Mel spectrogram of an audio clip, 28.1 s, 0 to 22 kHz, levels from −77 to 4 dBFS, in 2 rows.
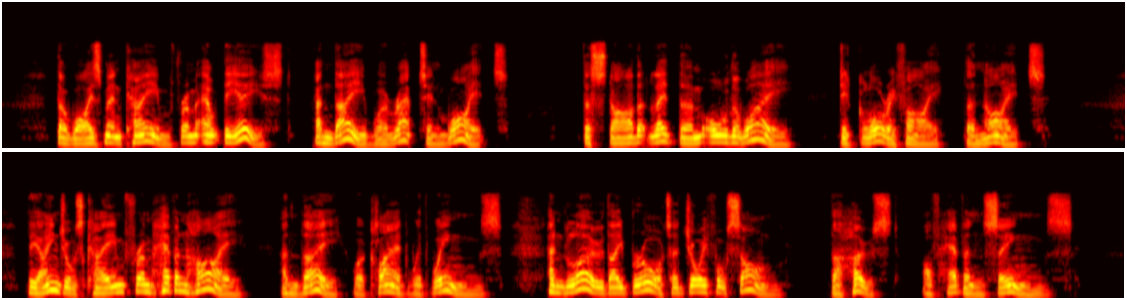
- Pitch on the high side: No, low, 110 Hz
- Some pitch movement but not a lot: No, wide, 7.3 semitones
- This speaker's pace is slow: Yes, slow, 105 wpm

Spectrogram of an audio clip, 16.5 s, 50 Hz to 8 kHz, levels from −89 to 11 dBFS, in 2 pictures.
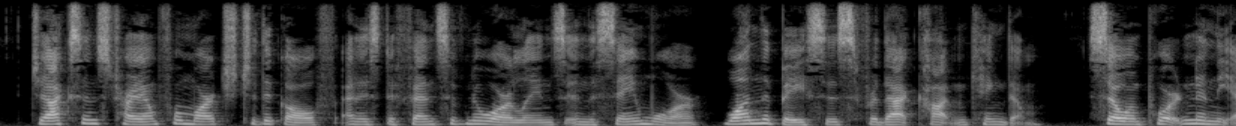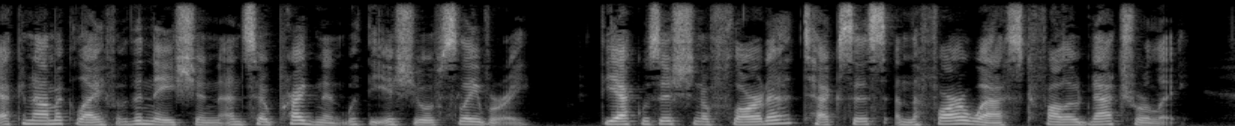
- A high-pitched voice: No, medium, 175 Hz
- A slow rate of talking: No, average, 185 wpm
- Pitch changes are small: No, average, 3.5 semitones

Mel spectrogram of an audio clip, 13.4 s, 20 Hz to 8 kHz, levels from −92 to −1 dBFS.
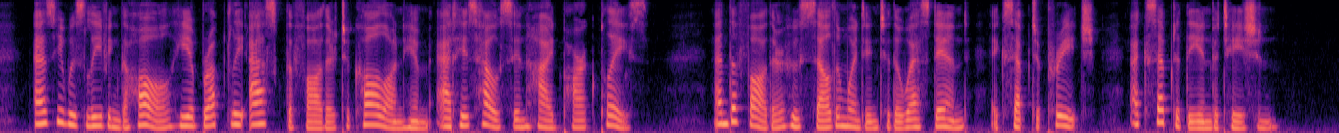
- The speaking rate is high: No, average, 170 wpm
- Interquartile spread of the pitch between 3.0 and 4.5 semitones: No, wide, 5.6 semitones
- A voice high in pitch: No, medium, 180 Hz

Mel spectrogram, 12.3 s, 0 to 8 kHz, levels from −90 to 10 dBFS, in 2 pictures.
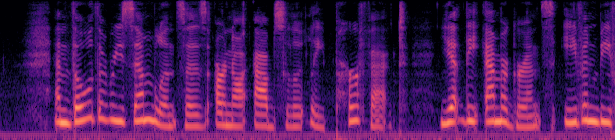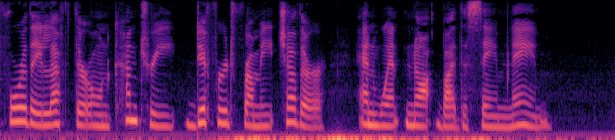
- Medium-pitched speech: No, high, 225 Hz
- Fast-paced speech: No, average, 145 wpm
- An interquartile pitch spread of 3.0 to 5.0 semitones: No, wide, 5.4 semitones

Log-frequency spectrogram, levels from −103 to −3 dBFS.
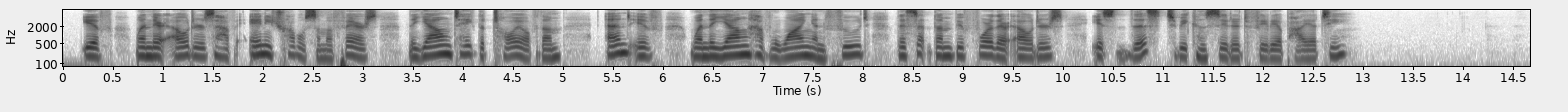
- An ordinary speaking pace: Yes, average, 150 wpm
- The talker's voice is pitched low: No, medium, 185 Hz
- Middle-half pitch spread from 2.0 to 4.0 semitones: Yes, average, 2.9 semitones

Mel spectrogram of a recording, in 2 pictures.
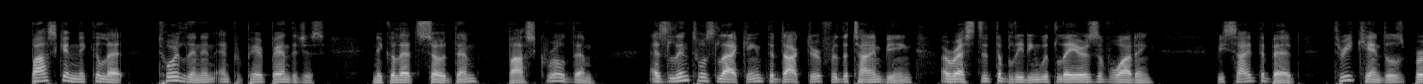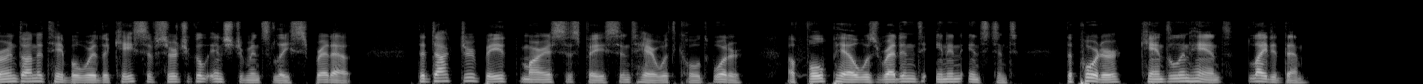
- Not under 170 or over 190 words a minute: No, average, 160 wpm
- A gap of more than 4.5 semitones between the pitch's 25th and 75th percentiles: No, average, 4.2 semitones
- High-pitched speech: No, low, 115 Hz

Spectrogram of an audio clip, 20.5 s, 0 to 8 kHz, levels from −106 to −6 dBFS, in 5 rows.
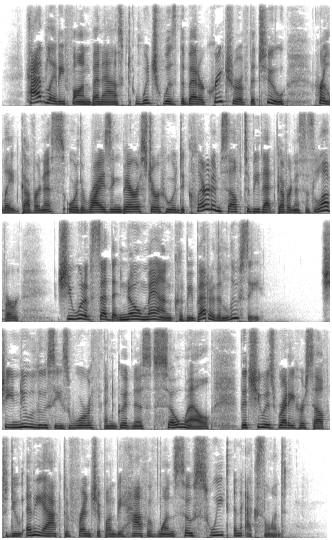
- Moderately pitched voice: Yes, medium, 180 Hz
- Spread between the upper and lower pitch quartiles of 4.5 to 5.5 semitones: No, average, 3.8 semitones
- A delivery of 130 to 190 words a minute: No, average, 200 wpm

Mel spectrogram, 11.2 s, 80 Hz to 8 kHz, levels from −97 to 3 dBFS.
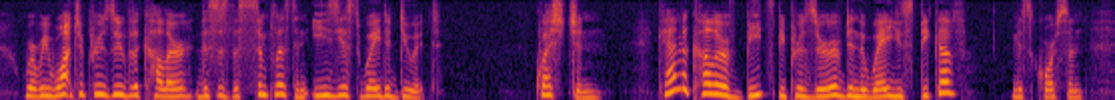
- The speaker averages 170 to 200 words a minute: Yes, average, 175 wpm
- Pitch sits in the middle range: No, high, 225 Hz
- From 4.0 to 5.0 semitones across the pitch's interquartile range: No, average, 3.6 semitones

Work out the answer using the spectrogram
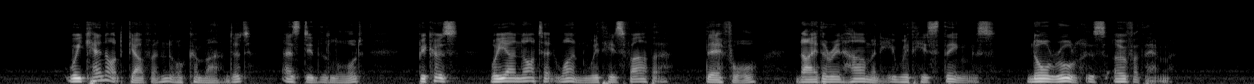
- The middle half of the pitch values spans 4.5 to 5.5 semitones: Yes, average, 4.9 semitones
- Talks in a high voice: No, low, 125 Hz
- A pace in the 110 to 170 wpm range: Yes, average, 150 wpm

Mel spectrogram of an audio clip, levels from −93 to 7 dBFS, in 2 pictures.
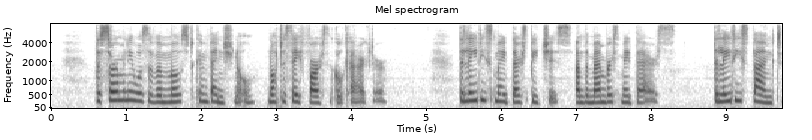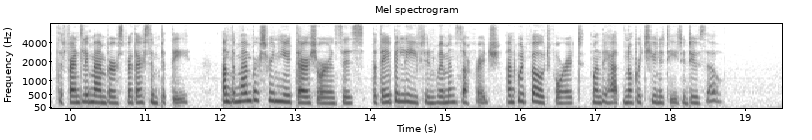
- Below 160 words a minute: No, average, 170 wpm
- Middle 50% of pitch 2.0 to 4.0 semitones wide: Yes, average, 3.6 semitones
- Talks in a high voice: Yes, high, 235 Hz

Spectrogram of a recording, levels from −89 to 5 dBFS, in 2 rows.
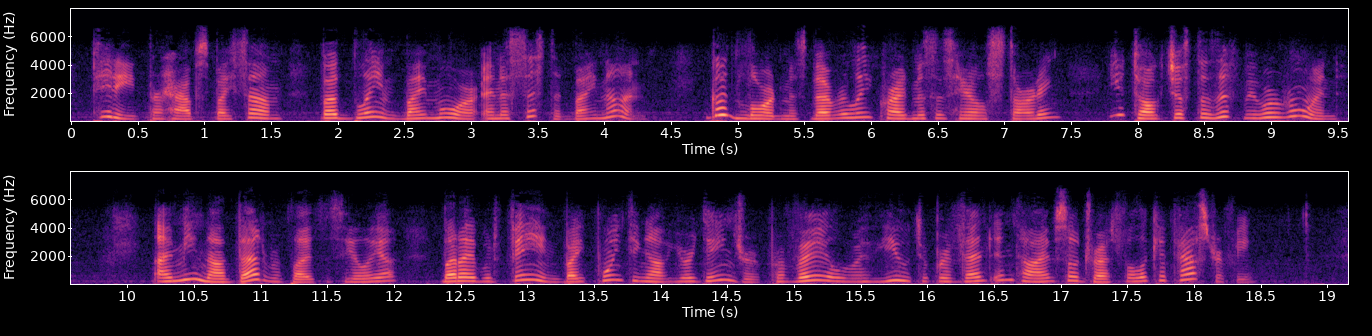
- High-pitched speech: Yes, high, 245 Hz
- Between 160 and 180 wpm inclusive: Yes, average, 170 wpm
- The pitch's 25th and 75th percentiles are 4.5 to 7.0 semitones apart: Yes, average, 4.9 semitones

